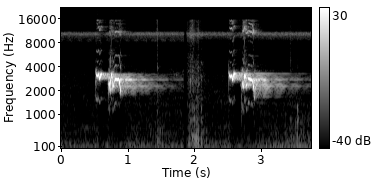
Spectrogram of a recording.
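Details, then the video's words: Loud sooty-headed bulbul song used to call a rival: two short rich, fluty, tumbling phrases two seconds apart, echoing away, with a faint knock between them. "suara burung kutilang gacor keras, paling ampuh memanggil lawan auto emosi"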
